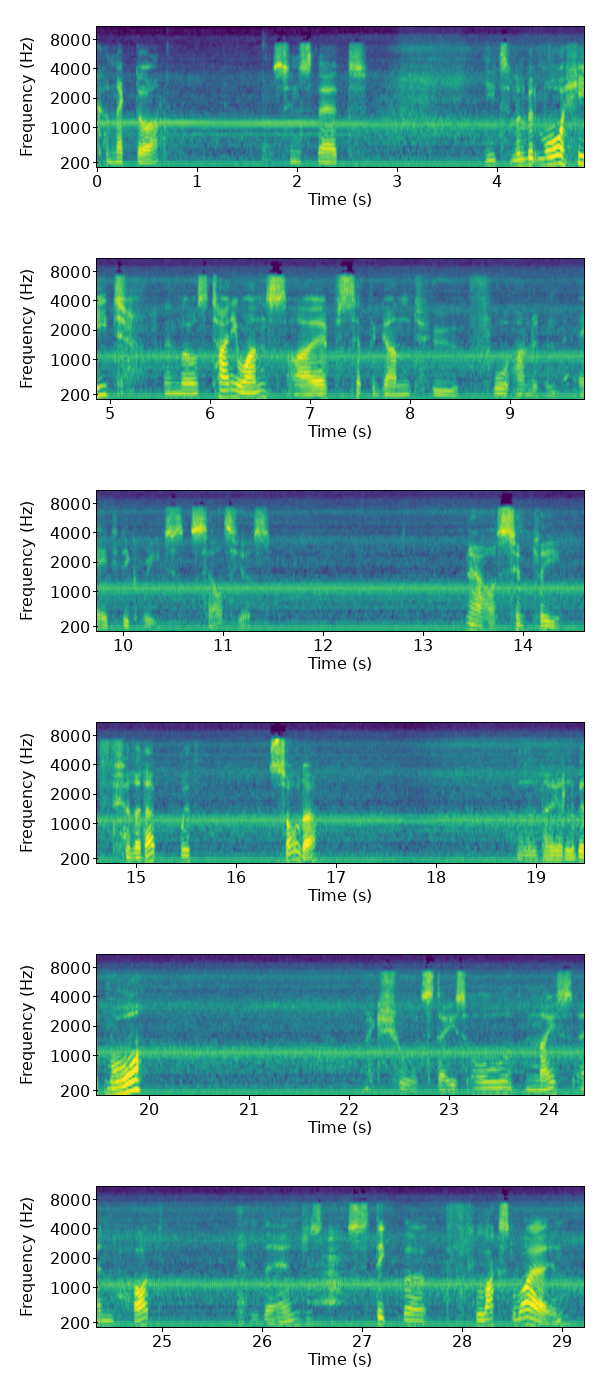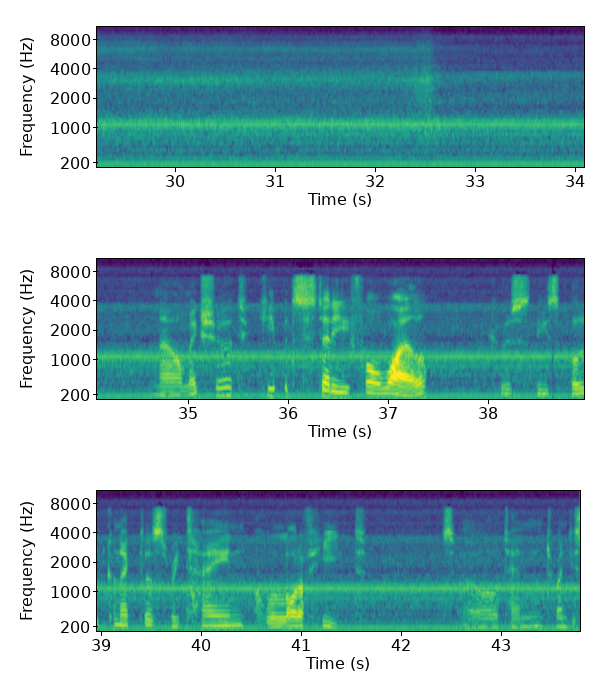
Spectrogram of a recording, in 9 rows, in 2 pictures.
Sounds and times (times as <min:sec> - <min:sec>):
Speech: 0:00.0 - 0:00.7, 0:01.7 - 0:02.8, 0:03.9 - 0:11.5, 0:13.4 - 0:15.6, 0:16.4 - 0:16.8, 0:18.8 - 0:20.0, 0:22.2 - 0:25.0, 0:25.8 - 0:29.1, 0:34.7 - 0:37.4, 0:38.0 - 0:41.7, 0:42.4 - 0:43.7
Drill: 0:01.8 - 0:11.5, 0:13.4 - 0:33.6.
